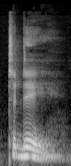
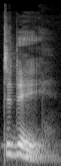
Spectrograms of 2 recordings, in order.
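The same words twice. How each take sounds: First: The first vowel is dropped between t and d. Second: The same.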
